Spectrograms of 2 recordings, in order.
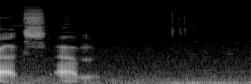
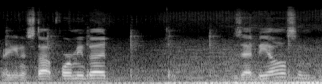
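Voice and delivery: sarcastic call-out; 7 semitones higher, 3 dB louder, faster than usual. Real, not acted. Calling to a car in the road.

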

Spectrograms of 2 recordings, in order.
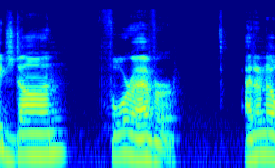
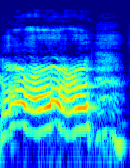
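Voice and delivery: long, high, mock-furious scream; hammed-up roar of fury; enraged scream; 14 semitones higher, 12 dB louder than usual. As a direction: scream wordlessly in imitated rage. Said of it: "going into the Red Rage".

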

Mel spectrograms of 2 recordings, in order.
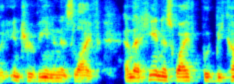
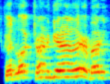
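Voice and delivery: higher, faster, louder taunt; mock send-off; 10 semitones higher, 5 dB louder, faster than usual. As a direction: call it out high and quick. Acted taunting call to someone.

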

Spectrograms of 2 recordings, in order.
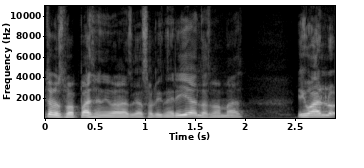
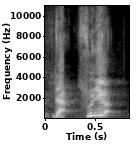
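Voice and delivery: mock presidential order; 2 semitones higher, 5 dB louder than usual. Arce confronting Zúñiga face to face, mock stern order. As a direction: call the general out, hammed up. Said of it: "estaba cara a cara con el Arce".

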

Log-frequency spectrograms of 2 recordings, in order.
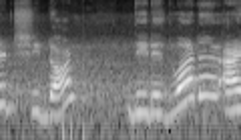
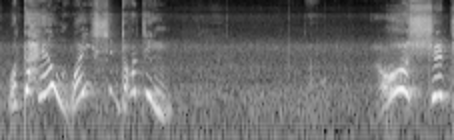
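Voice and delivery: raging gamer; 9 semitones higher than usual. Real, not acted. Gamer losing a fight.

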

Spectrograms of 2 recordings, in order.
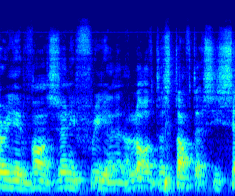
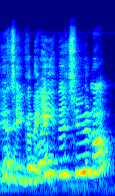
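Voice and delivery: put-on high, loud little-girl voice with a funny accent; imitating toddler daughter; 6 dB louder than usual. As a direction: mimic the toddler's odd way of talking. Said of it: "Does your daughter have an accent?".

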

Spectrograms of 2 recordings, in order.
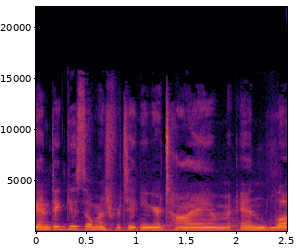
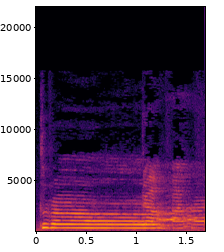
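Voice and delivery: excited reveal; 8 semitones higher, 3 dB louder than usual. Real, not acted. Reveal of vanity.

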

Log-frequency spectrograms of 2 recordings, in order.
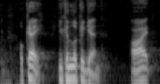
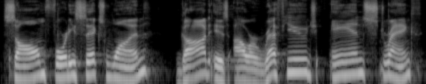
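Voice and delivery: slow and loud, every word drawn out; teacher calling out a memory verse for kids to repeat; slow lead-along recitation; 4 semitones higher, 3 dB louder, much slower than usual. Shown as a demonstration. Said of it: "Everybody again, following the marker".

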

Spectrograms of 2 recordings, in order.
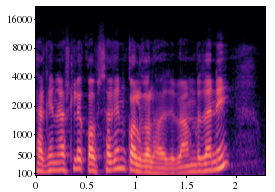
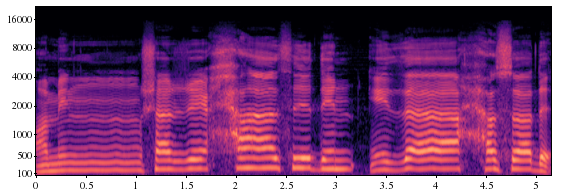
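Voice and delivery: very slow, higher melodic chant; Quran recitation; 3 semitones higher, much slower than usual. Acted. Teacher reciting the verse to students, slow melodic chant. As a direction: draw each syllable out in tilawat.

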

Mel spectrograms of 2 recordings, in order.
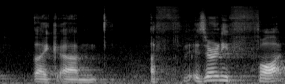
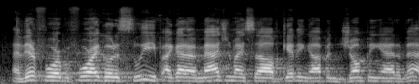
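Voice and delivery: higher and louder energized push; fired up; 4 semitones higher, 6 dB louder than usual. Real, not acted. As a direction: pump the room up. Excited pep talk.

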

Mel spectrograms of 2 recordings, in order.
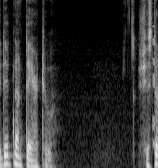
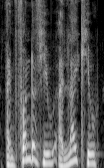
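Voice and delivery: put-on higher, tender baby talk; cooing; 6 semitones higher than usual. Bertha telling her baby she likes her, cooing higher. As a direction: croon it to the baby.

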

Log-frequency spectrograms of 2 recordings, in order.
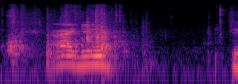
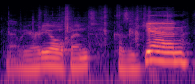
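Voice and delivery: ordinary delivery

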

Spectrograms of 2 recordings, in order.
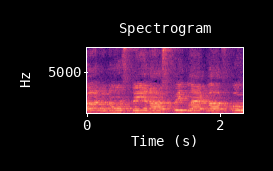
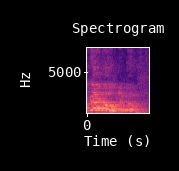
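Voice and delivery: usual speaking voice

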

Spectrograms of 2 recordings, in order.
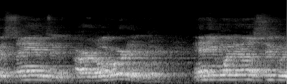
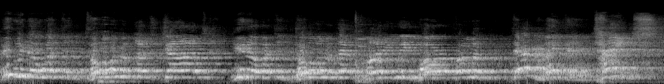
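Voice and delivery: fiery rally preacher, shouting the refrain; 7 semitones higher than usual. Acted. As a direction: whip up the crowd, call and response. Union rally, preaching at full force.

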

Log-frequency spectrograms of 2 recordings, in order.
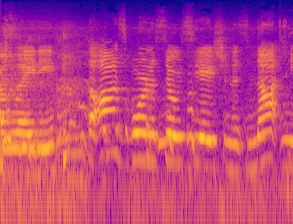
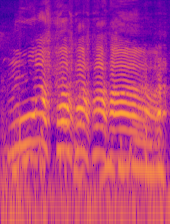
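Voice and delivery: slow evil laugh; 4 semitones higher, much slower than usual. Acted.

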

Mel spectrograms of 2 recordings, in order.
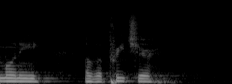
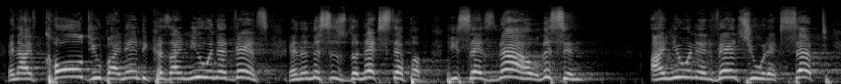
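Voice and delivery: loud, high preaching at a fever pitch; full-force preaching; 11 semitones higher, 9 dB louder than usual. Acted. Preacher driving his point home to the church, fiery and loud. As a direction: preach it to the back row.

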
